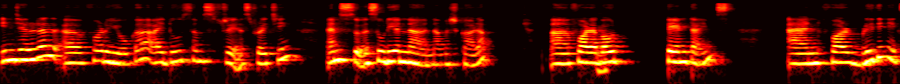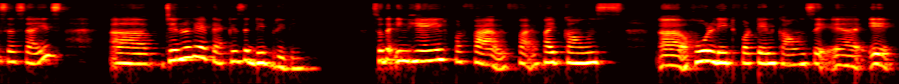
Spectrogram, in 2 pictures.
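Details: Adult woman who stammers, a real speaker who practices yoga, deep breathing and Bhramari exercises; stammering.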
